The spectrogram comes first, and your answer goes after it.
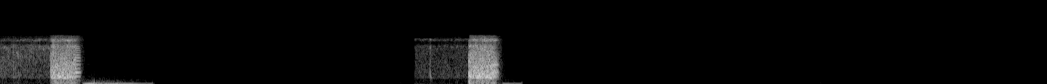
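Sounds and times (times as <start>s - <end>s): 
radio static: 0.0s - 1.5s, 4.2s - 5.2s.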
